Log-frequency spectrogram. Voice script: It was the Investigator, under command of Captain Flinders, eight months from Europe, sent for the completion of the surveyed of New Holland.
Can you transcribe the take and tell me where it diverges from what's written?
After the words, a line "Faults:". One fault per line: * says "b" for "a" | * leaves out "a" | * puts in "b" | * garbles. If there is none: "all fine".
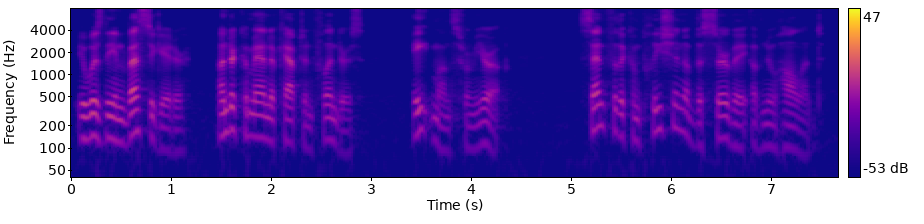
It was the Investigator, under command of Captain Flinders, eight months from Europe, sent for the completion of the survey of New Holland.
Faults:
* says "survey" for "surveyed"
